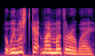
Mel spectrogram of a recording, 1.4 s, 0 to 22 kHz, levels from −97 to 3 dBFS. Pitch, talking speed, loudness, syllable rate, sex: 240 Hz, 290 wpm, -14 LUFS, 6.9 syllables/s, female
